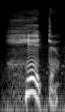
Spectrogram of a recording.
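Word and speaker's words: hate: देखो जब किसी वर्ड के बाद ए आए और ए को एक लेटर छोड़कर के इ आए तो यहां जो आप ए का उच्चारण करते हो ना वह ए की मात्रा के रूप में करते हो। ठीक है? और इस लास्ट वाले इ का उच्चारण आपको नहीं करना है।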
